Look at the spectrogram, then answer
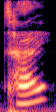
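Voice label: "cai", Mandarin Chinese, tone 2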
